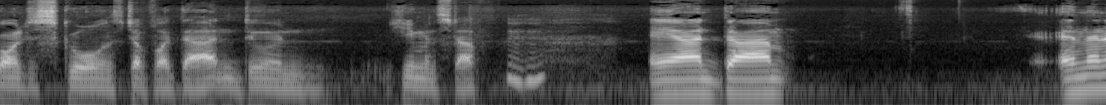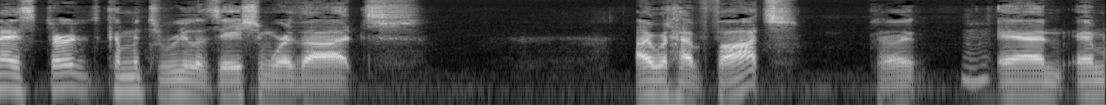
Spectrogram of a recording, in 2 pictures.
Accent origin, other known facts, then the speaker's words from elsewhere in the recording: Toronto, Ontario, Canada; also born or lived in Oakville, Ontario; I'm from Toronto, Ontario, Canada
